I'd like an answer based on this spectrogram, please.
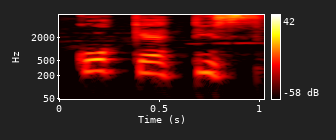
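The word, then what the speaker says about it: coquettish: इसको को पढ़िएगा और इसको के पढ़िएगा। कोकेटिस क्या पढ़िएगा? इसको को आई जो क्यू ई ई है उसको के और इसको टिस कोकेटिस।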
